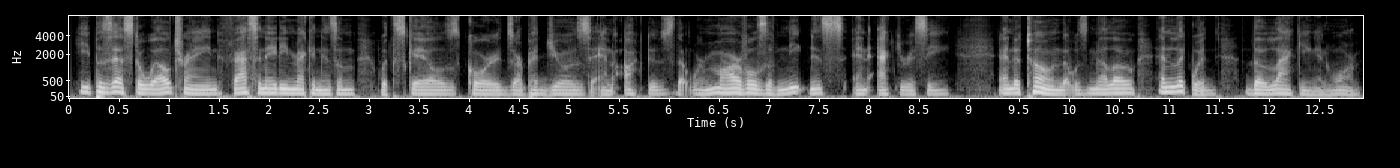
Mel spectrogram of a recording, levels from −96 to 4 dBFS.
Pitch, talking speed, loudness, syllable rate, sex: 105 Hz, 150 wpm, -19 LUFS, 4.8 syllables/s, male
